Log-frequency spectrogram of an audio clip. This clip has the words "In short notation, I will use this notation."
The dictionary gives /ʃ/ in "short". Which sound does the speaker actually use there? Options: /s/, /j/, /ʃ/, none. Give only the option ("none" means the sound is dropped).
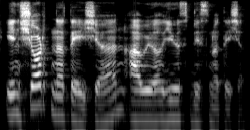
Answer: /ʃ/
